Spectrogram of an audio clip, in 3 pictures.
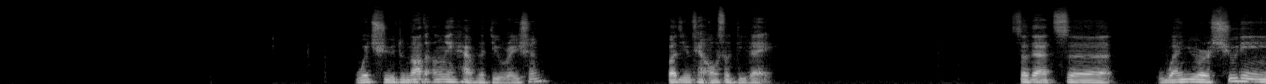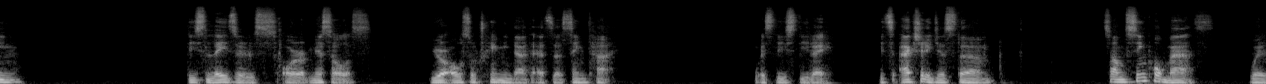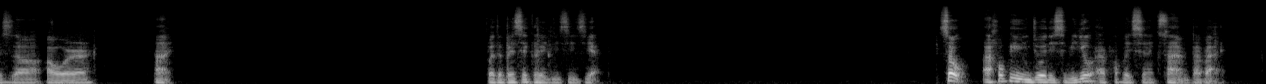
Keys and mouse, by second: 1.0 click, 1.6 click, 2.7 click, 3.1 ctrl+x, 3.4 click, 7.1-9.1 drag, 9.4 shift+space, 12.5 space, 15.3 shift+space, 15.8 space, 16.8 space, 18.5-22.3 drag, 22.6 shift+space, 24.5 space, 25.1 click, 26.3 shift+space, 30.0 space, 31.6-32.8 middle drag, 35.1 ctrl+middle click, 35.8 click, 35.8 right click.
